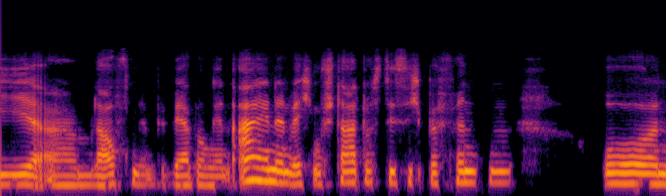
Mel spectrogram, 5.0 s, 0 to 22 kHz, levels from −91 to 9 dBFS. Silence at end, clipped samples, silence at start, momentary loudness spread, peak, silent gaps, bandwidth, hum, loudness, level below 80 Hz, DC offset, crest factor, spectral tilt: 0 s; under 0.1%; 0 s; 10 LU; -2 dBFS; 4.41-4.46 s; 8 kHz; none; -20 LUFS; -70 dBFS; under 0.1%; 18 dB; -6 dB/octave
